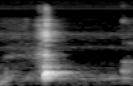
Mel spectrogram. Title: My Hiccups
